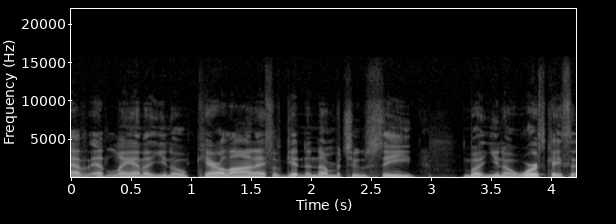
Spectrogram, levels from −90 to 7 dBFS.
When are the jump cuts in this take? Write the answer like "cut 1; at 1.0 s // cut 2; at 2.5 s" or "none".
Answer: cut 1; at 1.0 s // cut 2; at 1.6 s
